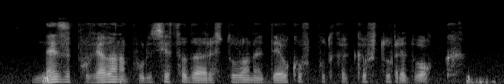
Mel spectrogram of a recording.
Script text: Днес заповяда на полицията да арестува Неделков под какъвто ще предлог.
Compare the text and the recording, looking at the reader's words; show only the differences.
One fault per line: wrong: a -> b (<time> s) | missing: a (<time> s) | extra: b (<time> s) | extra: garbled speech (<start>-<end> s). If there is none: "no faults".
missing: ще (3.9 s)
